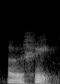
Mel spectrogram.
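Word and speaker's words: ऋषि: Same thing when we pronounce Rishi.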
